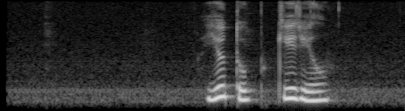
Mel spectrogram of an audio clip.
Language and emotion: Russian, neutral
